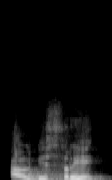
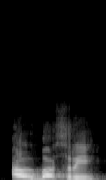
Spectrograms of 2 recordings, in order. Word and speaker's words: al-Basri: Al-Bisri, Al-Basri, Al-Busri. Bisa dibaca 3. Yang cakep dibacanya Al-Bisri. Nyesuaiin sama harokat roknya. Orang Arab kagak mau ribet. Basri, Busri, keribetan bagi orang Arab. Makanya dia udah Al-Bisri gitu. Meskipun bisa dibaca Basri, bisa dibaca Busri.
